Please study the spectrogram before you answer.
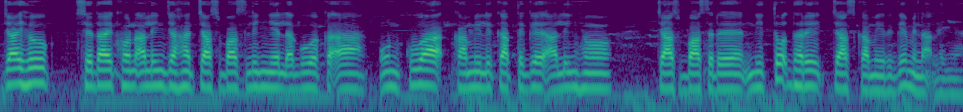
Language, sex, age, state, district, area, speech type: Santali, male, 30-45, Jharkhand, East Singhbhum, rural, spontaneous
